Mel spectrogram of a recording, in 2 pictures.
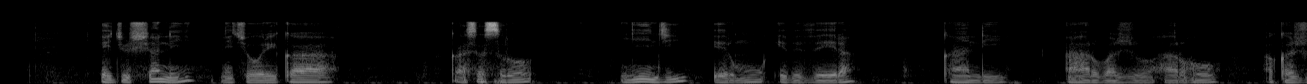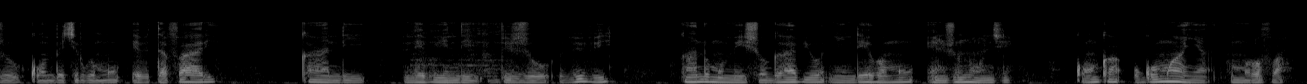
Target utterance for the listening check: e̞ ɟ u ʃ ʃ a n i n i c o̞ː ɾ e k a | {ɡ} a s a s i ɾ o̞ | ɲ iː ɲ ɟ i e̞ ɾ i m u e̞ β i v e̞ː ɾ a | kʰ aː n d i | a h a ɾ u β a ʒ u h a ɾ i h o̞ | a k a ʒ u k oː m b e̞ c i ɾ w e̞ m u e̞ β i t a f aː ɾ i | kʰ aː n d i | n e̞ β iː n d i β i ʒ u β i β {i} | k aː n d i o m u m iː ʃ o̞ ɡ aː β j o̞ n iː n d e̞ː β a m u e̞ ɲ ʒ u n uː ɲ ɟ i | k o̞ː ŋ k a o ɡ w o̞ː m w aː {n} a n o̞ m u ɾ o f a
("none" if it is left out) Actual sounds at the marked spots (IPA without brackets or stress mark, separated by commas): k, i, ɲ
